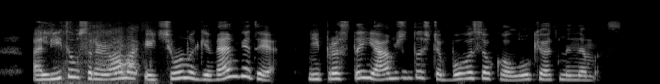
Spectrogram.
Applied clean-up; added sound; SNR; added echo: neural mask model RNNoise.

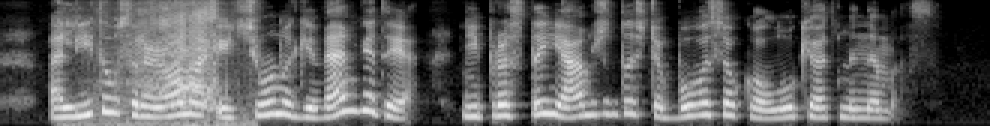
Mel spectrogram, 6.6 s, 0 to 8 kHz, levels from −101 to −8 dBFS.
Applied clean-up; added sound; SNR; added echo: none; Zipper (clothing); 6 dB; none.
